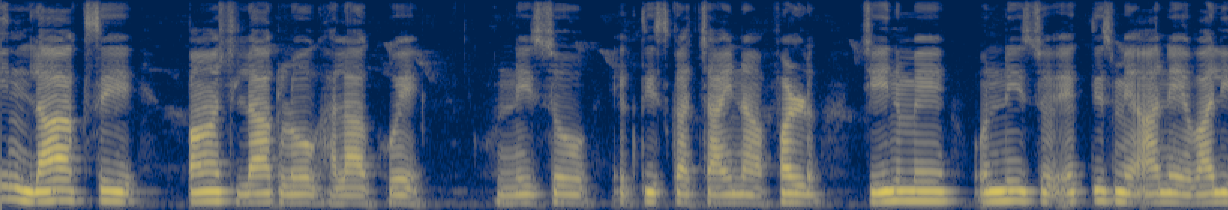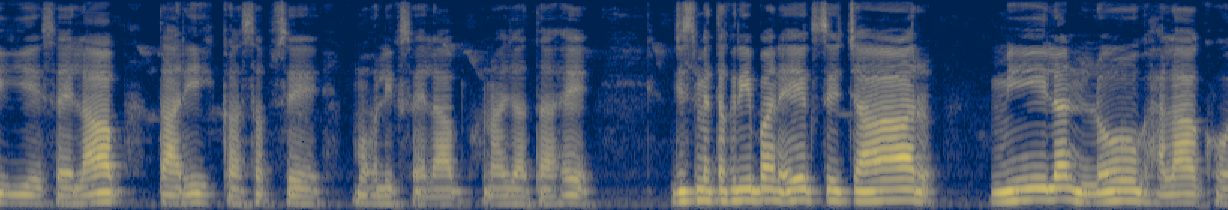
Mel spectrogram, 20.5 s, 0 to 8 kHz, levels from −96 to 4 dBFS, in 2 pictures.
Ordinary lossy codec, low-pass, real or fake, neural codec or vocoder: none; none; real; none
